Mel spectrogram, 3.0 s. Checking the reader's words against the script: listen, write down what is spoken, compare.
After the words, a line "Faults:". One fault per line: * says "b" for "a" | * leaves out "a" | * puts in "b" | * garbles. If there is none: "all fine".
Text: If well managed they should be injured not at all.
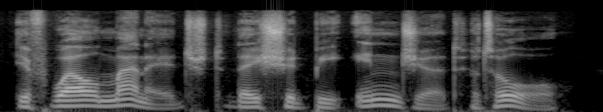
If well managed they should be injured at all.
Faults:
* leaves out "not"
